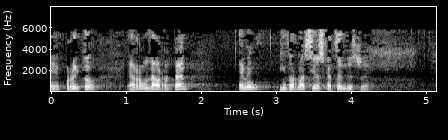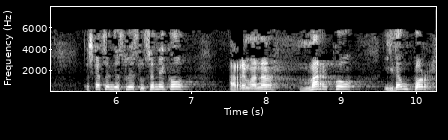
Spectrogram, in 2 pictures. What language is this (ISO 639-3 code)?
eus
